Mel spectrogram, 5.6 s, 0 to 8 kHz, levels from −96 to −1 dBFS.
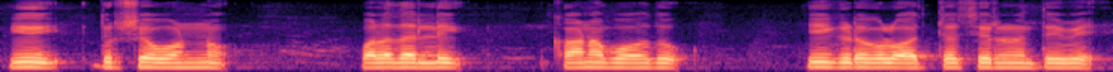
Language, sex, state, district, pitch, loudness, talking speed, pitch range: Kannada, male, Karnataka, Koppal, 145 Hz, -16 LUFS, 75 wpm, 140-150 Hz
